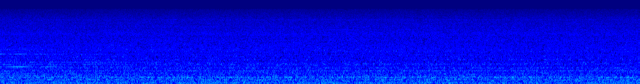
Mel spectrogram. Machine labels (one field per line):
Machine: fan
